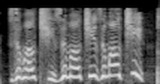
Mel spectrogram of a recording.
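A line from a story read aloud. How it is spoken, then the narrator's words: Hysterical shouting. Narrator (Russian): закричала Гермиона в истерике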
